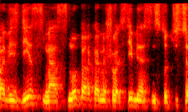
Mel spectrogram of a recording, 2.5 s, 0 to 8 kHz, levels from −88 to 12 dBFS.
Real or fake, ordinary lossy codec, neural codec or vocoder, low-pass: real; MP3, 64 kbps; none; 7.2 kHz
